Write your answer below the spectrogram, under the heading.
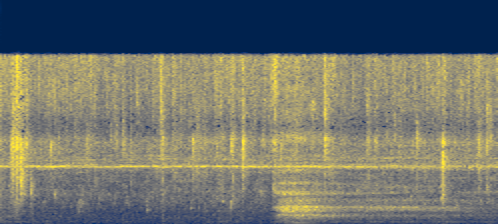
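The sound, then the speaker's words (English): Water runs from a shower head while someone is rinsed off, a soft, steady hiss that swells into a fuller, louder spray partway through. “Let me get this shower head. And rinse you off.”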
